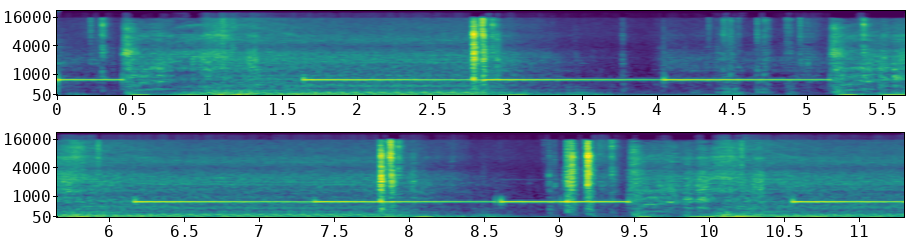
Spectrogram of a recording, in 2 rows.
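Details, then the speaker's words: 2002–2005 GMC Yukon / Cadillac Escalade after starter motor replacement: short bursts of quick even cranking over door chime, catching without grinding or clicking; confirmed fix. "All right. Well, there we go. That is a confirmed fix."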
